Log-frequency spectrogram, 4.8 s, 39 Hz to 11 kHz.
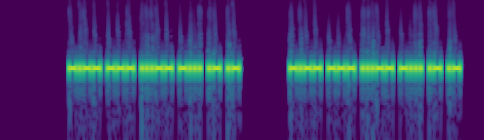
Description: Morse code, heard as a keyed tone, about 47 wpm, 700 Hz. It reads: YO3BAA YO3BAA
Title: DXCC-100 Call Signs - 6 Characters - Repeated 3x - 50wpm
